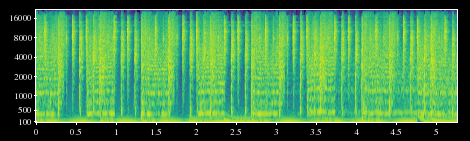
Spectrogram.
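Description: A loud lo-fi drum and bass beat with deep gliding 808 bass notes under punchy drums and a bright synth line, steady and driving throughout.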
